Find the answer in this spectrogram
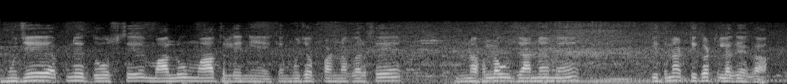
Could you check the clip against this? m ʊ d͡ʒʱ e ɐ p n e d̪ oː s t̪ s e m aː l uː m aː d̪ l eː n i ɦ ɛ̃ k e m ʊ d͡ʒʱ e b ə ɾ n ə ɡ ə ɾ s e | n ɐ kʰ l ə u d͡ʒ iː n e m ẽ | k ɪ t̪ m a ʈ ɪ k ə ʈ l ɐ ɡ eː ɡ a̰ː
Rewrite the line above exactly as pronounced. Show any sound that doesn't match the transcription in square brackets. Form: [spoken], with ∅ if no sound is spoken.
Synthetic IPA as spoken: m ʊ d͡ʒʱ e ɐ p n e d̪ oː s t̪ s e m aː l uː m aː [t̪] l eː n i ɦ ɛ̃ k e m ʊ d͡ʒʱ e [p] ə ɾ n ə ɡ ə ɾ s e | n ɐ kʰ l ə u d͡ʒ [aː] n e m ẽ | k ɪ t̪ [n] a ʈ ɪ k ə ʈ l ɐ ɡ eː ɡ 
